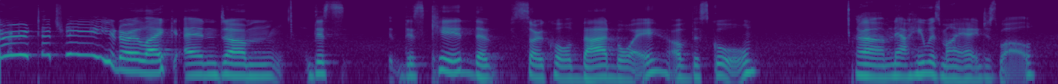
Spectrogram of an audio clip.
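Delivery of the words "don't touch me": play-acted very high, scared, panicked cry. Retelling running away from a boy in primary school, imitating a scream. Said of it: "And we were screaming".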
